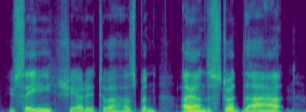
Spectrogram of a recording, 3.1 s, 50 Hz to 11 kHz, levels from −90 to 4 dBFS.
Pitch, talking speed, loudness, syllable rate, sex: 160 Hz, 195 wpm, -18 LUFS, 5.8 syllables/s, male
